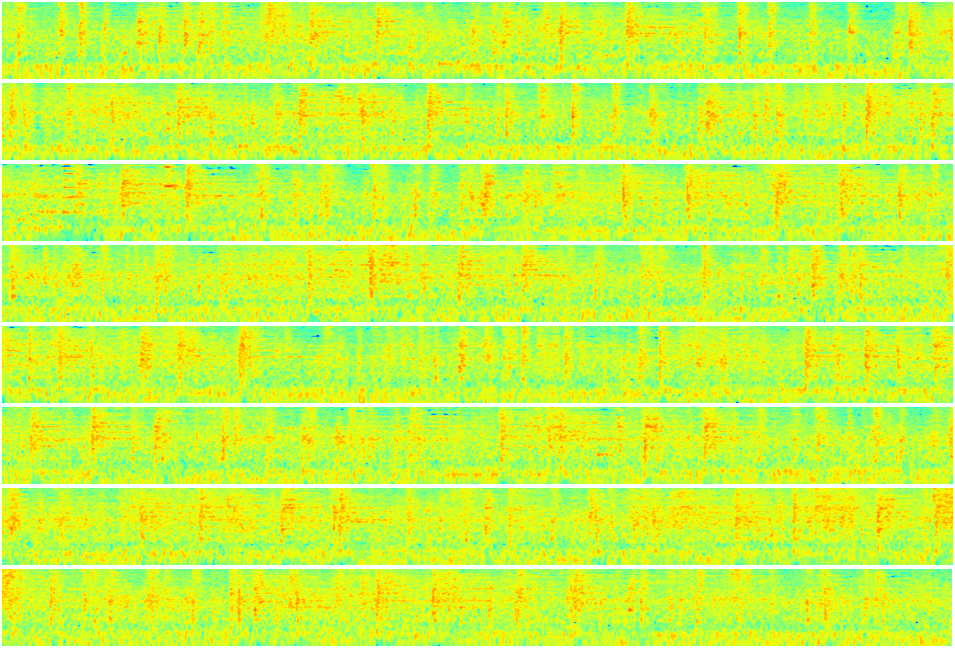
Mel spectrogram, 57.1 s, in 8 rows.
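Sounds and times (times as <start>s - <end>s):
wheels clicking over rail joints: 0.0s - 57.0s.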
